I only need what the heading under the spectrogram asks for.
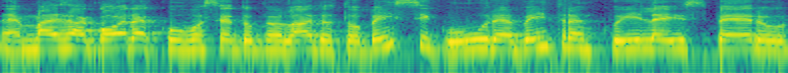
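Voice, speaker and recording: A woman with a northeastern Brazilian accent, medium pitch, fairly even intonation and a fairly quick pace, over noticeable background noise. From Brazilian Northeast, Alagoas and Paraíba (Campina Grande). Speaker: civil engineer. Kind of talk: interview.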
